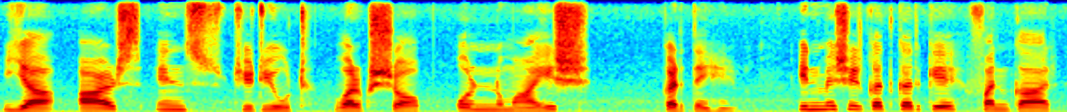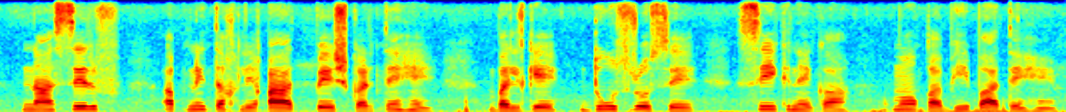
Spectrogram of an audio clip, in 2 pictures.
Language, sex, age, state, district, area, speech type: Urdu, female, 30-45, Delhi, North East Delhi, urban, spontaneous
